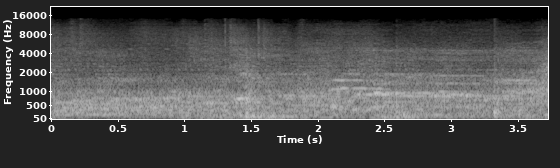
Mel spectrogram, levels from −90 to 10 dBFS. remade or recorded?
remade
